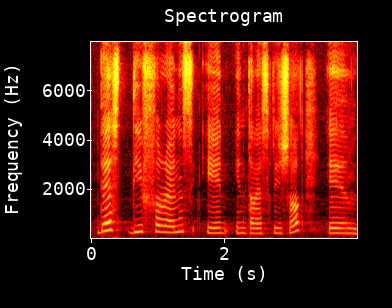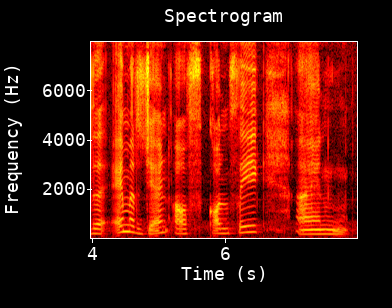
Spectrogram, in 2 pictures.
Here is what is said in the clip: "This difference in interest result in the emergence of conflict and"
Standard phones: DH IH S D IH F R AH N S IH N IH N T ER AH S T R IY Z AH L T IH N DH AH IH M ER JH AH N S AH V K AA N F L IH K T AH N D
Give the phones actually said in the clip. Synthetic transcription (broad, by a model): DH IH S D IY F R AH N S IH N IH N T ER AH S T R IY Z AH L T IH N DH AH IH M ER JH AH N AH F K AA N F L IH K T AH N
